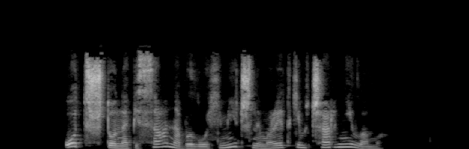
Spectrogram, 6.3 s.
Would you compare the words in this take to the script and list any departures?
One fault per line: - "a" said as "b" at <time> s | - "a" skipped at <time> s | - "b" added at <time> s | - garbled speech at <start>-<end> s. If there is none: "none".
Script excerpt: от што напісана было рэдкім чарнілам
- "хімічным" added at 2.9 s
